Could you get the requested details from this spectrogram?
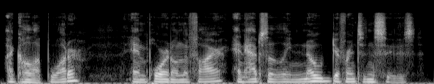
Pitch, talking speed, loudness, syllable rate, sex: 120 Hz, 205 wpm, -16 LUFS, 6.7 syllables/s, male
